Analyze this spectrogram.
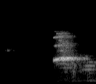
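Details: One of five young blenheim Cavalier King Charles Spaniel puppies, born at New Year's in the Red Barn Cavaliers pen, gives a single short whimper that starts loud and high, then fades and drops in pitch.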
